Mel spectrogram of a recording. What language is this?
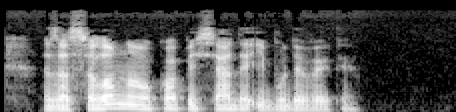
Ukrainian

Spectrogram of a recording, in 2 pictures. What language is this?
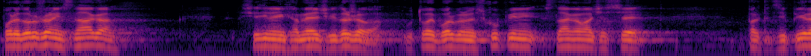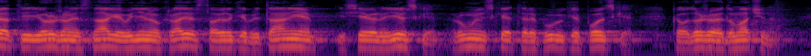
Croatian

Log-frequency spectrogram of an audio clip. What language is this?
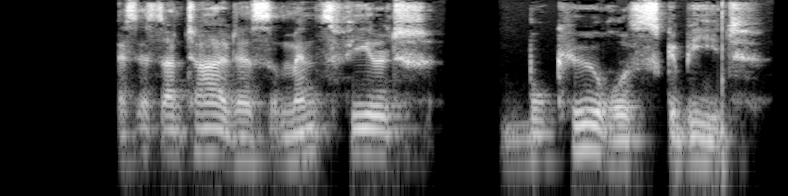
German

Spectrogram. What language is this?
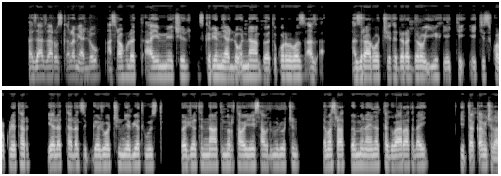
Amharic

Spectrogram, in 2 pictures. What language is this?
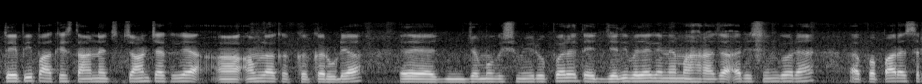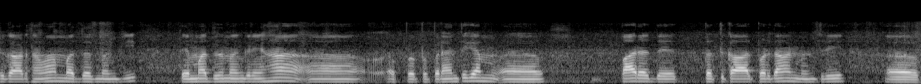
Dogri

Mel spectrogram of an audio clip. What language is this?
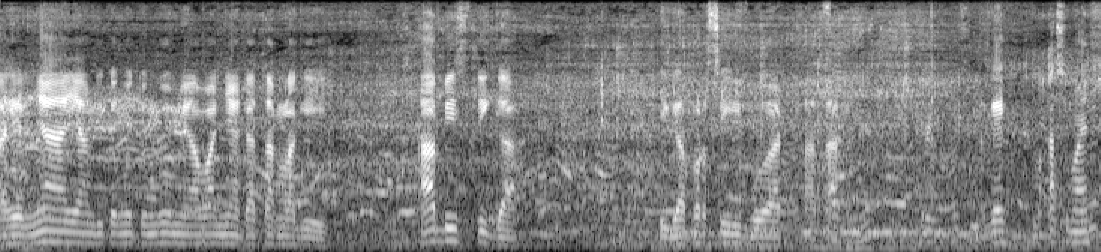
Indonesian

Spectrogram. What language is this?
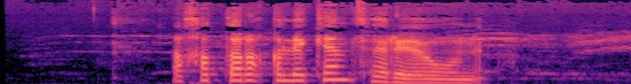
Kabyle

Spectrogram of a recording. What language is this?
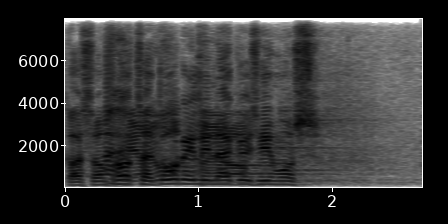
Estonian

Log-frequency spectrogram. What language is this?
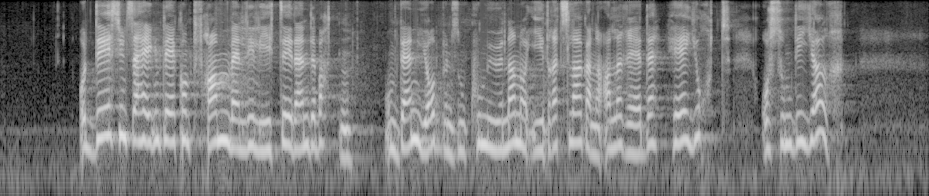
Norwegian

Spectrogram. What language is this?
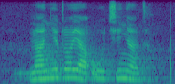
Venda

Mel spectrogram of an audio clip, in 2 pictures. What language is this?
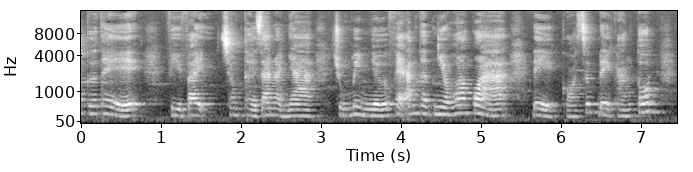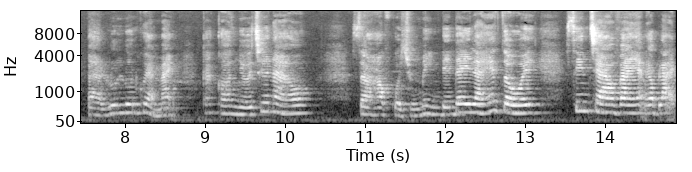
Vietnamese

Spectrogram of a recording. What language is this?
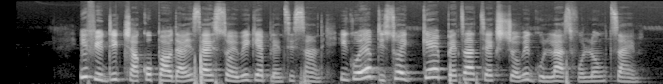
Nigerian Pidgin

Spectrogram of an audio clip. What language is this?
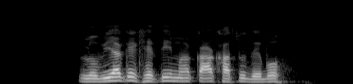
Chhattisgarhi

